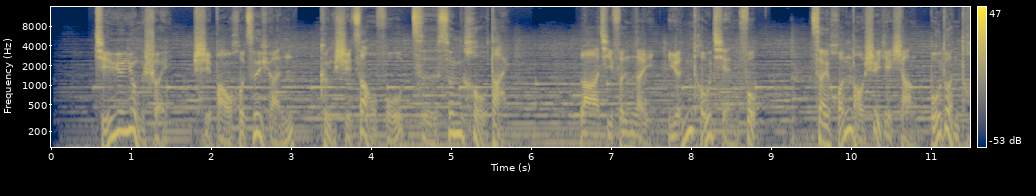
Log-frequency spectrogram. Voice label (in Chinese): 男 宣传; 天巨精密机电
